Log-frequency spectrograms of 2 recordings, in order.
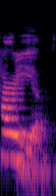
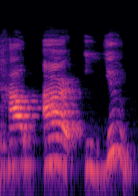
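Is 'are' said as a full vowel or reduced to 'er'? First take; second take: reduced er; full vowel. First: The word 'are' is reduced to a quick 'er'. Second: The word 'are' is said fully and clearly. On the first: "Esse are vira só no som do R. Er" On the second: "ao invés de how are you"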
